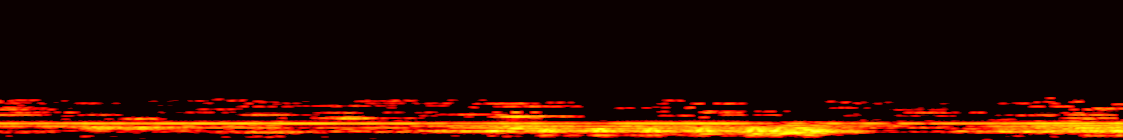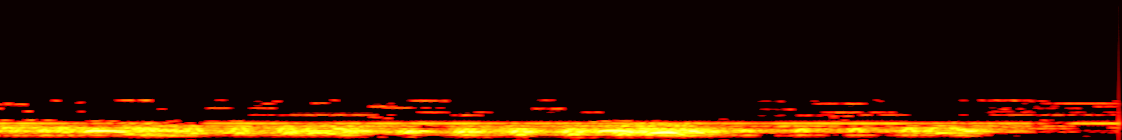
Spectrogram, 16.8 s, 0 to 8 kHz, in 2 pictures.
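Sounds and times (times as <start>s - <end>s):
owl hooting: 3.4s - 6.5s, 7.5s - 16.2s
speech: 3.8s - 6.4s.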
